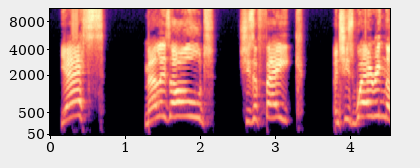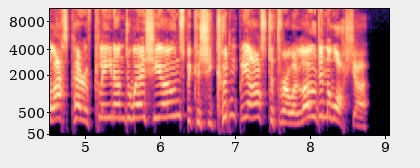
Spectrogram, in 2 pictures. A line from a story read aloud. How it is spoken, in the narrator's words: someone standing behind me with a megaphone screaming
